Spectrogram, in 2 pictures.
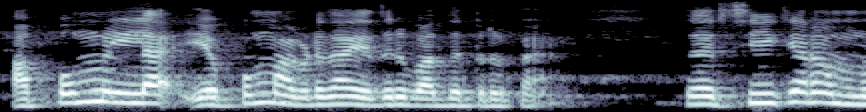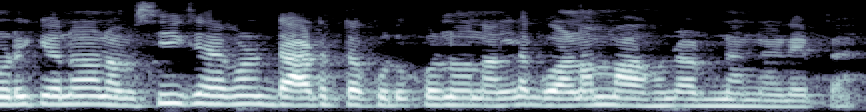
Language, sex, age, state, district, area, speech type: Tamil, female, 30-45, Tamil Nadu, Thoothukudi, urban, spontaneous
